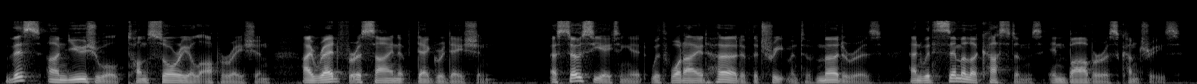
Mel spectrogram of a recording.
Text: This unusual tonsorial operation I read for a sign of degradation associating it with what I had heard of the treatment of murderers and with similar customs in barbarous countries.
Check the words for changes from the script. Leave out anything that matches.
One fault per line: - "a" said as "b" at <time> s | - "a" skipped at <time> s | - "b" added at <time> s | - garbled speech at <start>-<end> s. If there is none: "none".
none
